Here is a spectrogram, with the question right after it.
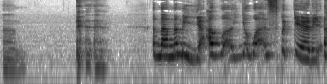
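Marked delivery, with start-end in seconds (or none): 3.1-6.4 high, loud hammed-up Italian accent; overdone Italian accent, belted out high. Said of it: "the audition of, um, Mister Italian".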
